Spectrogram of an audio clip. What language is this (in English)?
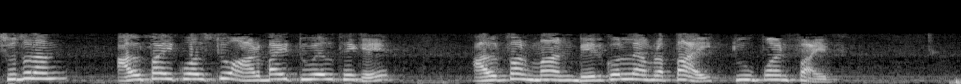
Bangla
